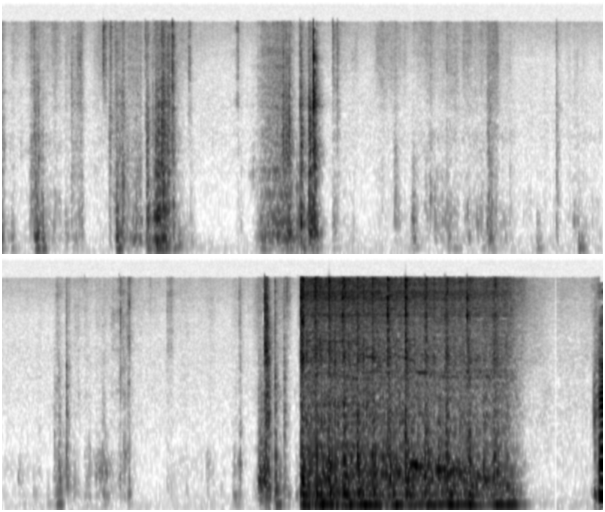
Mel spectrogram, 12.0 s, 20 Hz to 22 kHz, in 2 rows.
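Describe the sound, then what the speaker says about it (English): A sewing machine stitches fabric for a drawstring purse, running in one steady, loud mechanical burst of about two seconds after scattered faint handling and rustling sounds. "come down 2 inches and start sewing here and all the way around"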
